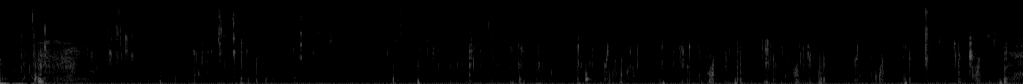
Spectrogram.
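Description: A man sips and slurps a drink through a straw close to a microphone.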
